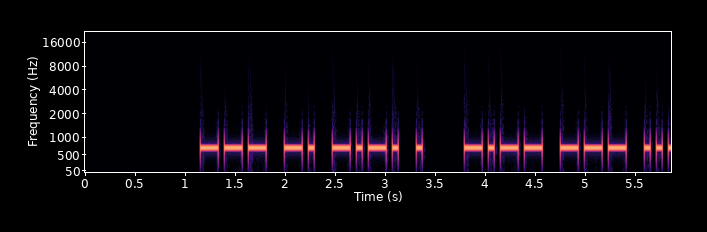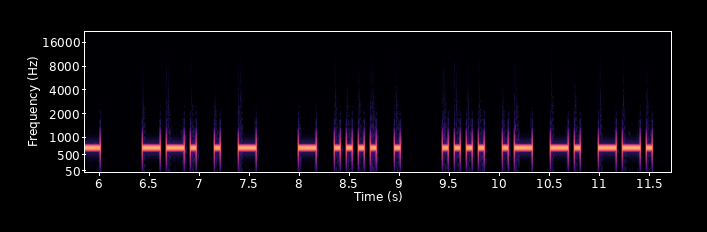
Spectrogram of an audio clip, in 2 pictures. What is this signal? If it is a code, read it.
Morse code, heard as a keyed tone, about 20 wpm, 700 Hz. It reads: ONCE YOU GET THE HANG
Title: Sentences with 7-Word Phrases - Spoken Beginning - 20wpm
